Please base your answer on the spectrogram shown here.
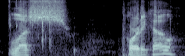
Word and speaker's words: Lush Portico: So it's just Lush Portico. Is that's how you pronounce it? Yes, correct.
